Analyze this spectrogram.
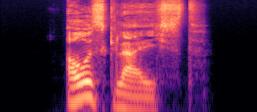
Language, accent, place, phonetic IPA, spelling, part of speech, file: German, Germany, Berlin, [ˈaʊ̯sˌɡlaɪ̯çst], ausgleichst, verb, De-ausgleichst.ogg
- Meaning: second-person singular dependent present of ausgleichen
